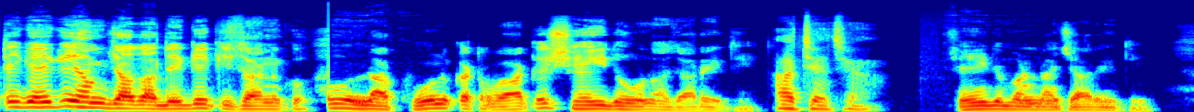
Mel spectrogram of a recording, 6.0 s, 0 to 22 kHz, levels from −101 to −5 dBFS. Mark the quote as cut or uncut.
cut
